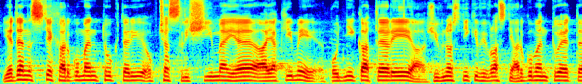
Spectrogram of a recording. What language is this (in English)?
Czech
